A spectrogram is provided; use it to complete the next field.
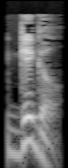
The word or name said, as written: giggle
